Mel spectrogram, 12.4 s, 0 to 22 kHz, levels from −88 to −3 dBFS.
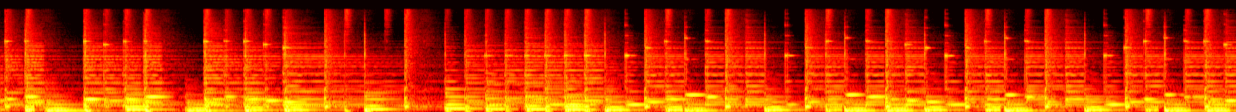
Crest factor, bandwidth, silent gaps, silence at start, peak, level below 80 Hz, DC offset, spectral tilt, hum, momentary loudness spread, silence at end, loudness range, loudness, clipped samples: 16 dB; 16 kHz; none; 0 s; -4 dBFS; -26 dBFS; under 0.1%; -6 dB/octave; none; 5 LU; 0 s; 1 LU; -22 LUFS; under 0.1%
